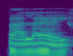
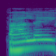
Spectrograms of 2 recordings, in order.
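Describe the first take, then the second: First: It is said with the American pronunciation. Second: It is said with the British pronunciation. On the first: "ballet for Americans" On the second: "ballet for Brits"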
